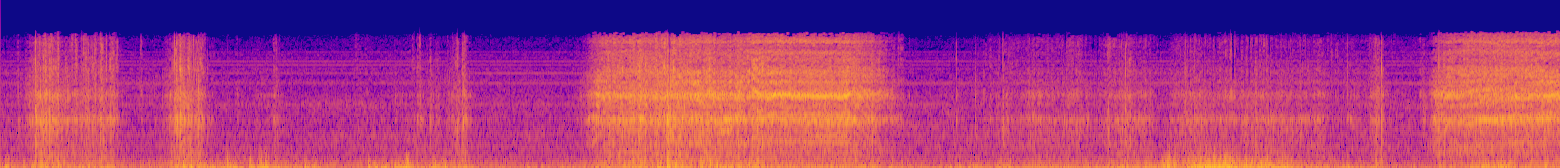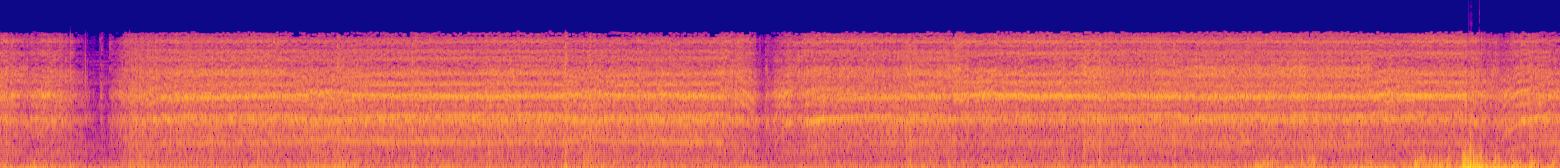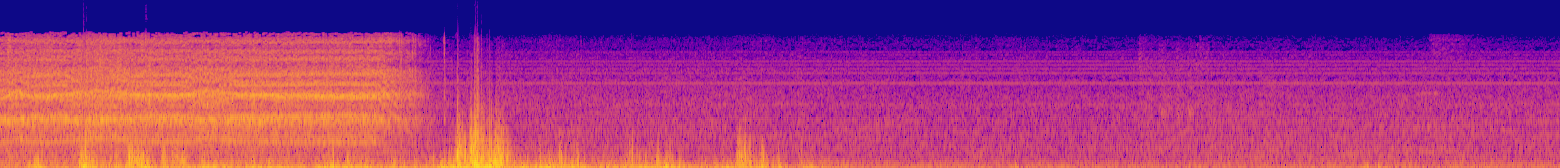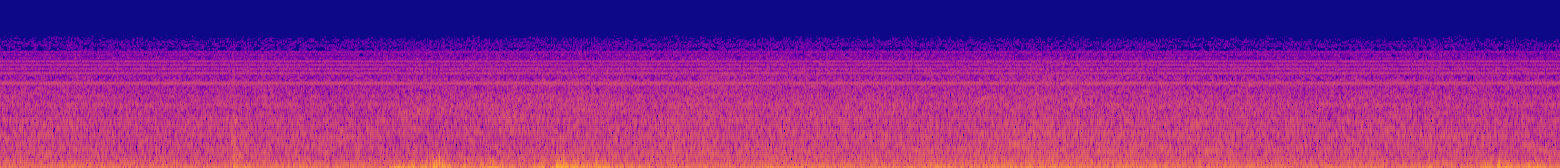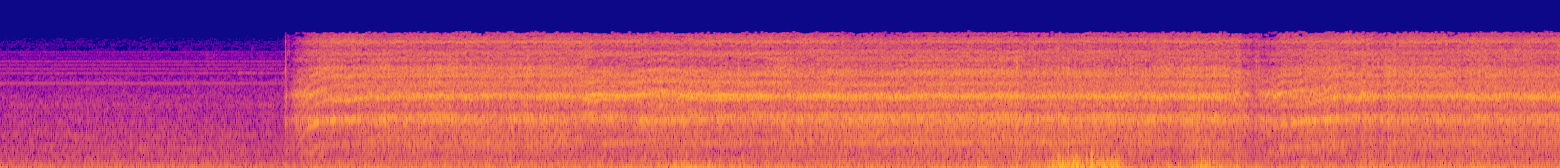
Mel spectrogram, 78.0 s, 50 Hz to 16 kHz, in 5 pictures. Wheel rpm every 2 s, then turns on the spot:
20, 0, 10, 130, 70, 30, 10, 110, 100, 160, 160, 120, 160, 160, 160, 130, 160, 90, 0, 0, 0, 0, 0, 0, 0, 0, 0, 0, 0, 0, 0, 0, 30, 160, 160, 160, 160, 140, 160.
0-2 10-14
